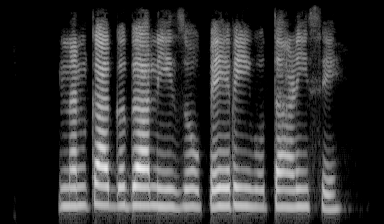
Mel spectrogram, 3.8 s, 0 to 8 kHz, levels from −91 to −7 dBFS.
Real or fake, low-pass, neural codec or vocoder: fake; 7.2 kHz; codec, 24 kHz, 0.9 kbps, WavTokenizer, medium speech release version 2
